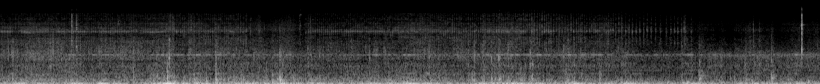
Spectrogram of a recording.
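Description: Yeti SB6 mountain bike riding down rocky dirt singletrack. Tyres rumble over the ground, with scattered clatters from the chain and frame on bumps and wind on the microphone. A thin, steady high buzz stops and starts, typical of the rear hub freewheeling while coasting.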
